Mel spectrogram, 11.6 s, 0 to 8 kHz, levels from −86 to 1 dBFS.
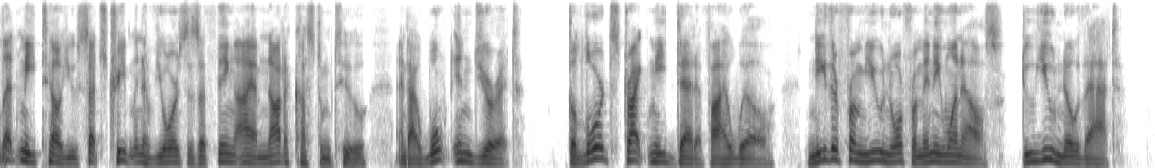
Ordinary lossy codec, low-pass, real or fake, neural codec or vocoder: Opus, 24 kbps; 7.2 kHz; real; none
